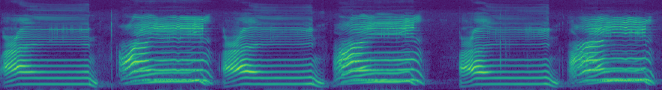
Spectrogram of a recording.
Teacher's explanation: ये भी हुरूफ हल्की है और गर्दन के दरमियान से इसको पढ़ते हैं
